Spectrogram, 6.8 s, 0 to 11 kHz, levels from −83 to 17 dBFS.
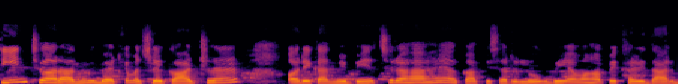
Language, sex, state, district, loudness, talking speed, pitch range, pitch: Hindi, female, Bihar, Gopalganj, -16 LUFS, 220 wpm, 215-255 Hz, 230 Hz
